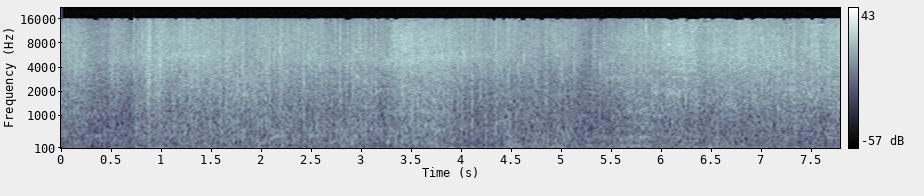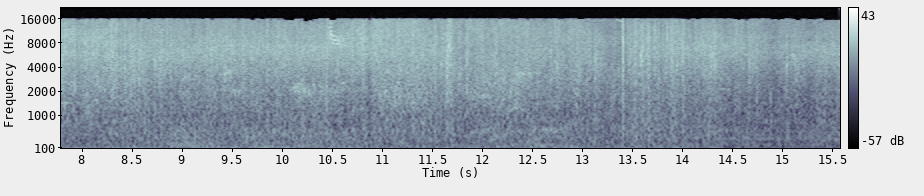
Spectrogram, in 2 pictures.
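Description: Gunfire and energy blasts crackle loudly and continuously.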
